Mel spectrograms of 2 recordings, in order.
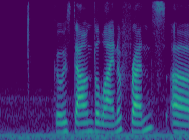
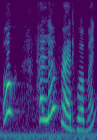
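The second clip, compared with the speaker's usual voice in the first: character greeting; 9 semitones higher, 4 dB louder than usual. Acted. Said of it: "And she's like".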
